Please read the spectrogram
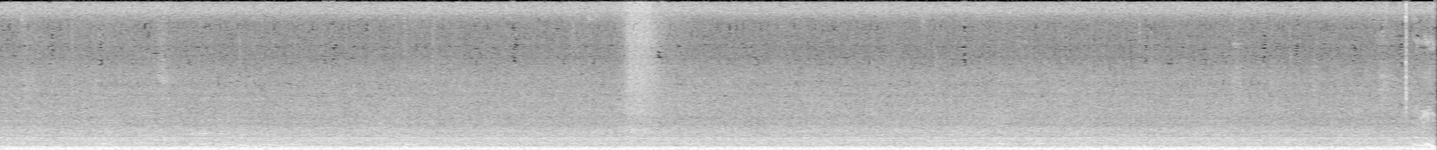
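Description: Rubber-tyred Montreal Metro train running at speed through a tunnel, heard from inside the car: a steady rumble with a low hum, and a brief hiss about halfway through.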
